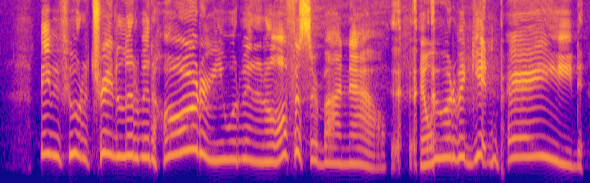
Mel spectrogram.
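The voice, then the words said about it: Deliberately bad character impression. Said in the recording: “What a terrible, terrible bit of impression we just did. Just terrible.”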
